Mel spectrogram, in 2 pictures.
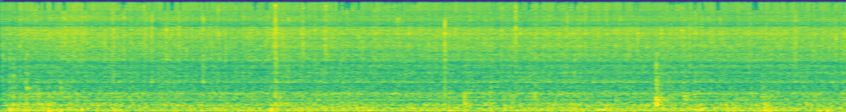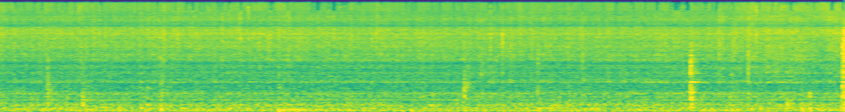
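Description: Celery and onions frying gently in a pan for carrot and sweet potato soup, a steady, even sizzle running unbroken for a long stretch with a few faint clicks of stirring, nearby and with no talk.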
